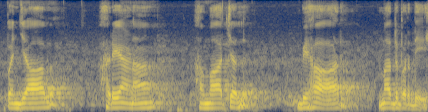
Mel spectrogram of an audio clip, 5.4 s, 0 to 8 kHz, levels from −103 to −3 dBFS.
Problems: none marked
